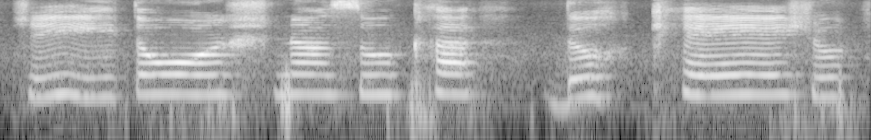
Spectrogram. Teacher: ష మూర్ధన్య ష అంటే నాలుకని పైన అంగటికి తగిలించి మెత్తడి భాగాన్ని తగిలించి పలకాలి. అప్పుడు ష పలుకుతాం.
